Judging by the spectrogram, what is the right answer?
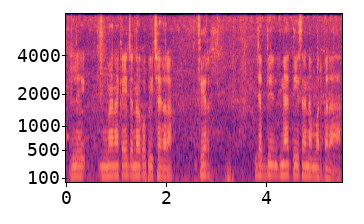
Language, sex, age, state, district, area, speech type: Urdu, male, 18-30, Uttar Pradesh, Gautam Buddha Nagar, rural, spontaneous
